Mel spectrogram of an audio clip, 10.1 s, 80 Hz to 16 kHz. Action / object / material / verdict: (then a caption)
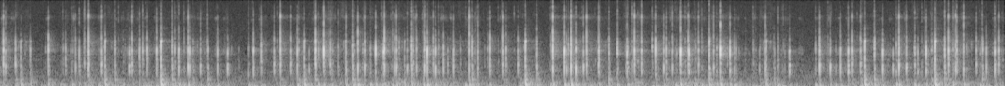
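tap / plastic mechanical keyboard / plastic / none. Fingertips of both hands type steadily on a compact pink-and-cream plastic mechanical keyboard with thick XDA-profile keycaps, Gateron Yellow switches and a polycarbonate plate, resting on a desk mat. A dense, continuous stream of short, crisp keystroke clacks centered around 2 kHz, with a bright edge and a soft low thump beneath, runs for about ten seconds. The typing pauses briefly near 2.5 and 8 seconds.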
